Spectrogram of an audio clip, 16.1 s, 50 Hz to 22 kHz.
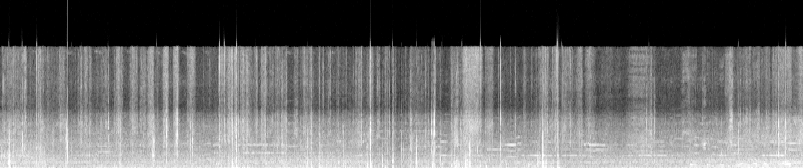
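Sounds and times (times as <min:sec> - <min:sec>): paper rustling and crinkling: 0:00.0 - 0:16.0.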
